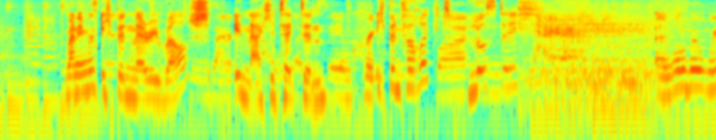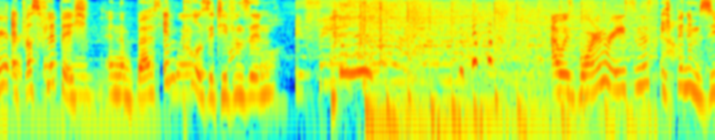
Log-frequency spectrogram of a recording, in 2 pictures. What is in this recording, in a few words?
voiceover; LOFT VOICES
